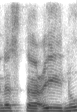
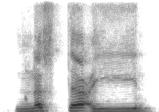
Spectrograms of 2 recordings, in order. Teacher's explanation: नून मुतहर्रिक है, इसको हमने साकिन किया, क्यों, वक्फ करने के लिए, आरजी तौर पर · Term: सुकून आरजी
